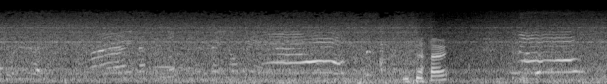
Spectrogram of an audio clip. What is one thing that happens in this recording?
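A young woman talks and laughs close by, outdoors.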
